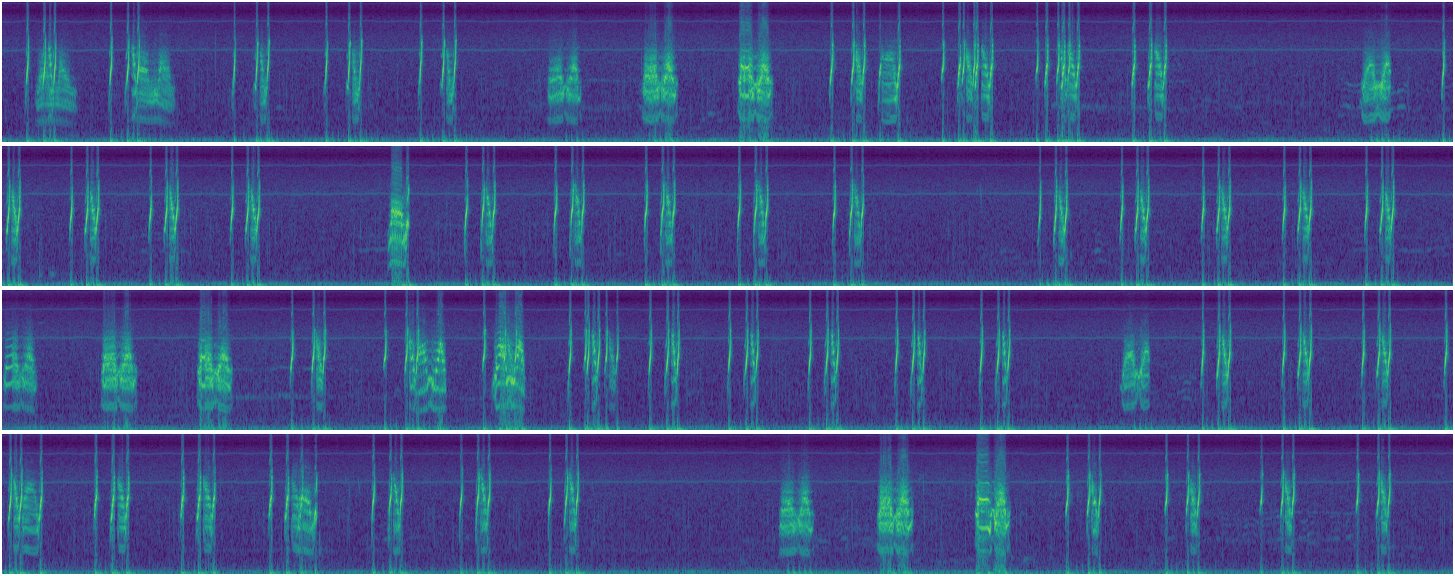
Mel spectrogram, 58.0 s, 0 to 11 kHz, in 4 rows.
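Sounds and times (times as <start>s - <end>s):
quail calling: 0.2s - 4.6s, 5.3s - 6.8s, 7.4s - 12.0s, 13.4s - 17.2s, 18.2s - 20.4s, 21.9s - 22.2s, 24.8s - 29.4s, 30.0s - 30.4s, 31.0s - 37.4s, 40.2s - 49.4s, 51.3s - 53.6s, 54.2s - 57.5s.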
